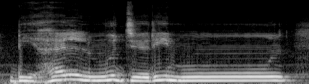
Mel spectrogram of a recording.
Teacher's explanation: ہا کے تلفظ کا دھیان رکھنا ہے کیونکہ یہ ہا حلق کے آخری حصے سے نکلتا ہے. اور جیم پہ ہمیشہ کی طرح ہم نے بھی پھر قلقلہ کیا ہے, جھٹکا دیا ہے کیونکہ جیم حروف قلقلہ میں سے ہے.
